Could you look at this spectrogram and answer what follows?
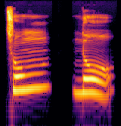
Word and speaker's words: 종로: Actually, first, let's go over the pronunciation. It's 종로, 종로.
